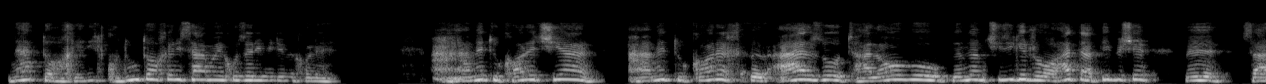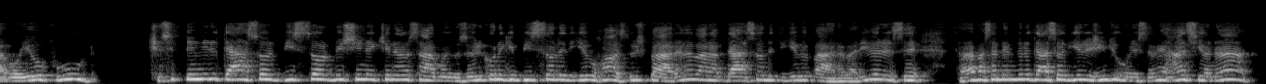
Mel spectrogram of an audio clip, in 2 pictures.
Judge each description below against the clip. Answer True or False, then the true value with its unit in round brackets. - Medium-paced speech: False (165 wpm)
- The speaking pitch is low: False (200 Hz)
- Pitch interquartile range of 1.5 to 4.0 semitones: True (3.3 semitones)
